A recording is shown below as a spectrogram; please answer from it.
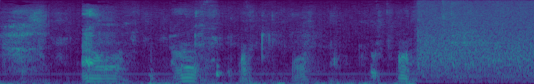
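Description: A small dog's short, repeated vocal cries while it play-fights with a cat. The cries cut off abruptly about three seconds in, and a steady hiss follows.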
